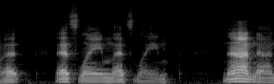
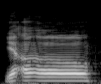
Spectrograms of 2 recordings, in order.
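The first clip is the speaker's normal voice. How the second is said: ordinary delivery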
